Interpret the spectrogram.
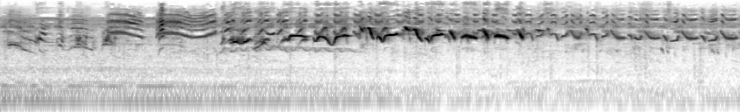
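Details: Chinese hwamei, the bird named Hoạ Mi Bộ Tam Hoàng, starts with a few loud swooping whistles, then launches into a long, rapid, rolling run of varied twisting notes that gradually softens.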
